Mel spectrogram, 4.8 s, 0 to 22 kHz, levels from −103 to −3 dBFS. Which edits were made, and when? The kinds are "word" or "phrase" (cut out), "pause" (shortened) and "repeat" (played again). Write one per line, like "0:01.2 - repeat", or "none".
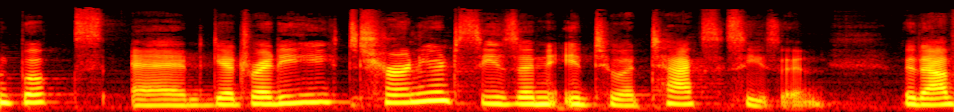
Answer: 0:01.8 - word
0:02.3 - word
0:03.6 - word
